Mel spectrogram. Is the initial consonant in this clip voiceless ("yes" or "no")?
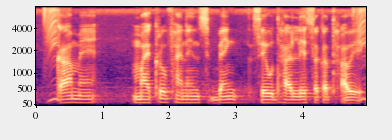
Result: yes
